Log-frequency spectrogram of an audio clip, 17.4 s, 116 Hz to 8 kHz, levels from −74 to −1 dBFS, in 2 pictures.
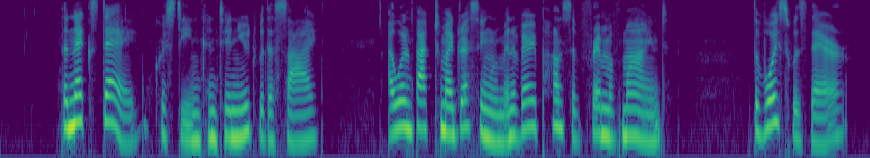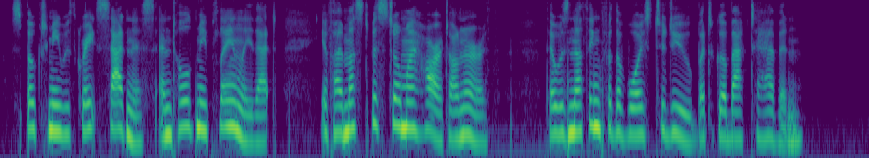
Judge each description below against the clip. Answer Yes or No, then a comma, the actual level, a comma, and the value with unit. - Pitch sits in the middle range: No, high, 225 Hz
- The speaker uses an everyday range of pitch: Yes, average, 4.2 semitones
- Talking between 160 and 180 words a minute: No, fast, 205 wpm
